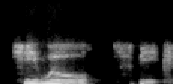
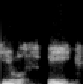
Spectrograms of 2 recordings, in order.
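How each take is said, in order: First: The word he is stressed. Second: It is said with no special stress on he.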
